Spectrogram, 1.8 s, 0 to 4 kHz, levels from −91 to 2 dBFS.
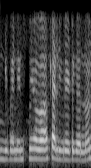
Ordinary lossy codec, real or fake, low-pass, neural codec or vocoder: none; real; 3.6 kHz; none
